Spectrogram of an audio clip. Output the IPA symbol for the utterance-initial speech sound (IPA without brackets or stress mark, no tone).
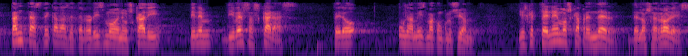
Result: t̪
